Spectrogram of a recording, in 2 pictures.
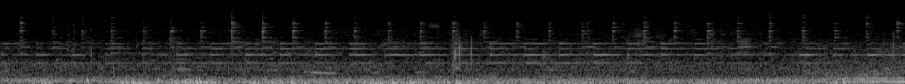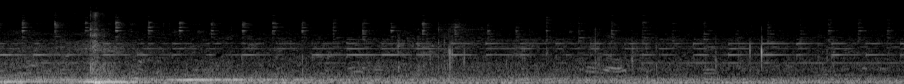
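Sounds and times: crossing warning bell ringing: 0.0s - 18.0s
deep steady tones: 0.0s - 18.0s
train rumbling: 0.0s - 18.0s.

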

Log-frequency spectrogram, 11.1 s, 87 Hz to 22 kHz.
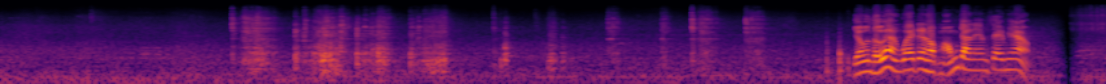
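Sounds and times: metal scraping: 2.3s - 7.8s.

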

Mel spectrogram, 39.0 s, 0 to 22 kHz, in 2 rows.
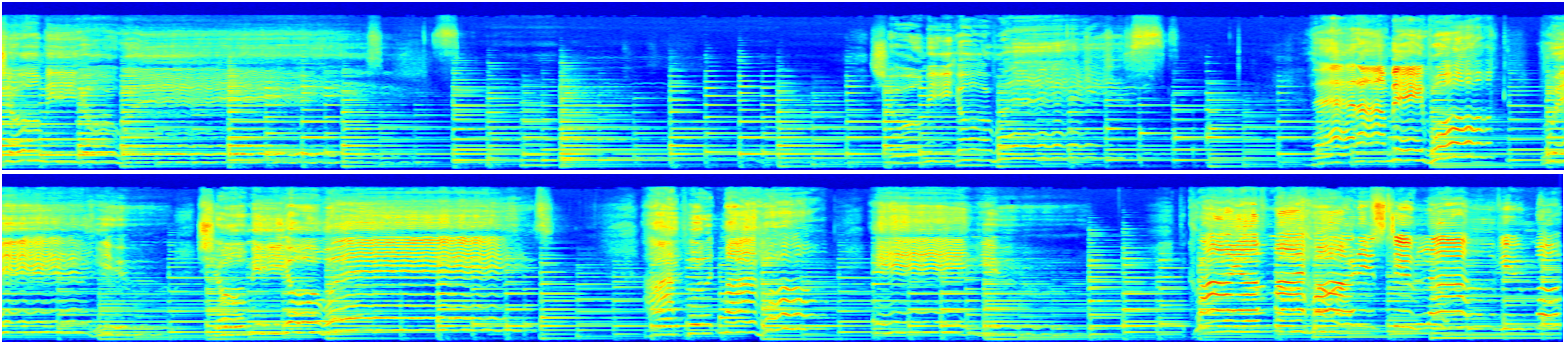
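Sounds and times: group singing worship song: 0.0s - 5.8s, 11.0s - 14.7s, 16.4s - 26.4s, 27.2s - 33.2s, 34.1s - 39.0s
electric keyboard chords: 14.0s - 16.3s.

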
